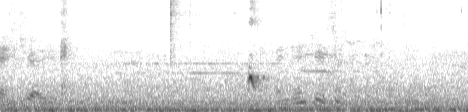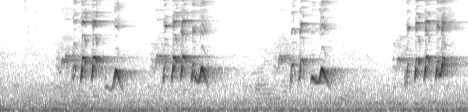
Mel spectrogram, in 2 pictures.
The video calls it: Asian Koel ( Eudynamys scolopaceus )..also makes other sounds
